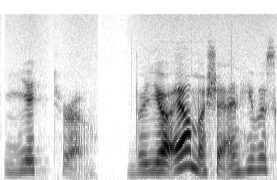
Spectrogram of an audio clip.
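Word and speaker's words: יתרו: How do you say his name in Hebrew? Yitro.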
